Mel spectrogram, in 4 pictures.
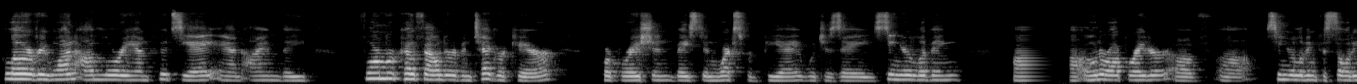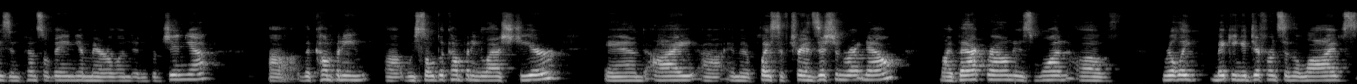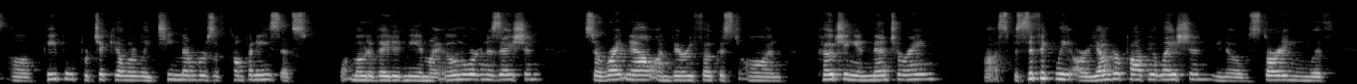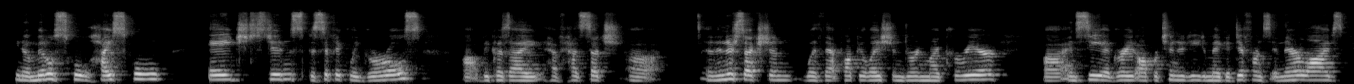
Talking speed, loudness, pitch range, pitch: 155 wpm, -22 LUFS, 185-225 Hz, 205 Hz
